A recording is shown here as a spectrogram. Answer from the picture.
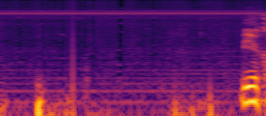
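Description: Steady low hum in the recording during a pause in the speech. A man's voice comes in near the end.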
